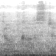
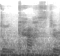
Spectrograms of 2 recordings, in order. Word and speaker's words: Doncaster: We're just pulling into Doncaster now. Just had the announcement. Doncaster, I should say. I guess that's the local. How the locals pronounce it.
